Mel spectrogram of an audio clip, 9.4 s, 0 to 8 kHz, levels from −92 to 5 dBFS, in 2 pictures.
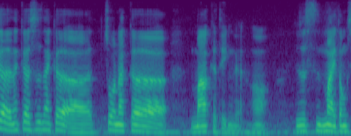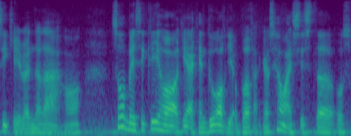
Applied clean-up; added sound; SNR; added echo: none; none; none; none.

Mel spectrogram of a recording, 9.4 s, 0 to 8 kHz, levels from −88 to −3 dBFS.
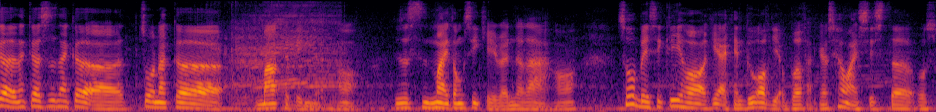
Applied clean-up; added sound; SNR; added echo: none; Engine; 17 dB; none.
